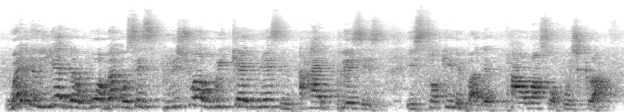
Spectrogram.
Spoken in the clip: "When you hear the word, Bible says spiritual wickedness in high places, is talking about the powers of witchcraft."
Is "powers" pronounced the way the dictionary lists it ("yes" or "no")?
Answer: no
